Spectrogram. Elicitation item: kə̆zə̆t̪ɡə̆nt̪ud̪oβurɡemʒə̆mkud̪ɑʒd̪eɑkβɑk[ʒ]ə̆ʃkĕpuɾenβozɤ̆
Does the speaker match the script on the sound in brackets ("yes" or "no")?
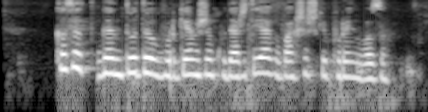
no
